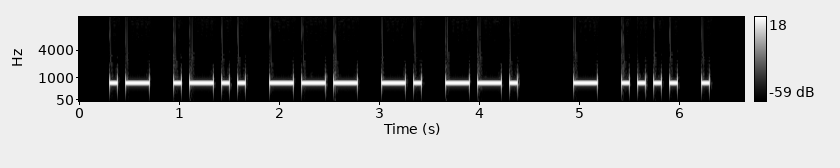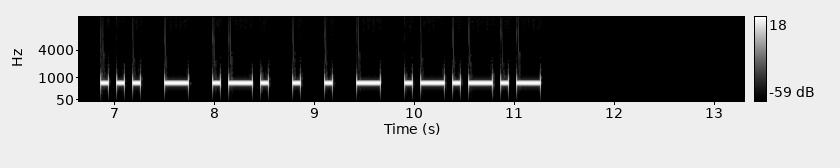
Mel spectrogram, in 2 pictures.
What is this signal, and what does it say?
Morse code, heard as a keyed tone, about 16 wpm, 700 Hz. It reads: ALONG THE STREET.
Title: Sentences from Top 1000 Words - Review Part 3 - 15wpm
